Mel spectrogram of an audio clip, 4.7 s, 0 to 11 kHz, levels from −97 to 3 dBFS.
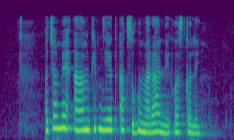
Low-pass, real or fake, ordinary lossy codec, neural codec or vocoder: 7.2 kHz; real; none; none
